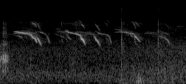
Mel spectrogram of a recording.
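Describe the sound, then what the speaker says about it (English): Several chickens cluck and a rooster calls in short, repeated bursts, close by over a quiet outdoor background in Waimea Valley, Hawaii. "we saw lots of chickens and roosters"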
